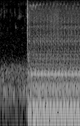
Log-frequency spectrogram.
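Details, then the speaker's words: Motorhome pressure water pump after installing an unpowered pressure equalization tank: with the water turned on, the pump kicks in with a fast, even buzzing pulse and runs normally. "now the pump starts and you can hear it running here water is running"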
